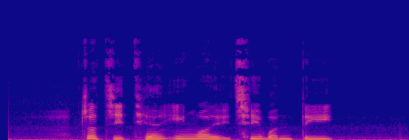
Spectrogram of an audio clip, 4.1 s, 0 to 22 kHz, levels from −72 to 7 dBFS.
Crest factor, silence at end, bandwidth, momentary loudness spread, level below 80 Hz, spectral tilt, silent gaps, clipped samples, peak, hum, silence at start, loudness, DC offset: 16 dB; 0 s; 16 kHz; 20 LU; -44 dBFS; -3.5 dB/octave; none; under 0.1%; -12 dBFS; none; 0.1 s; -27 LUFS; under 0.1%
